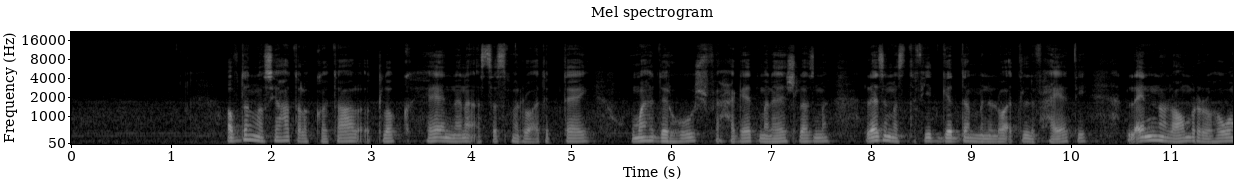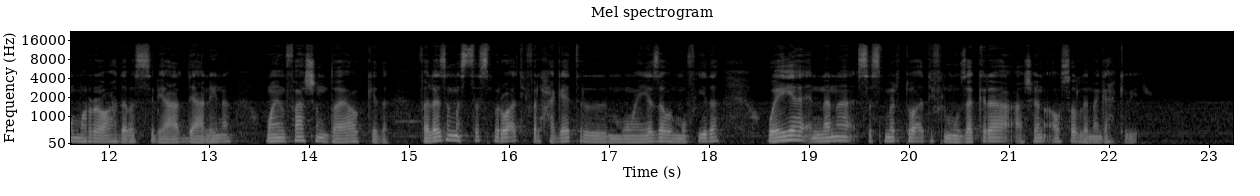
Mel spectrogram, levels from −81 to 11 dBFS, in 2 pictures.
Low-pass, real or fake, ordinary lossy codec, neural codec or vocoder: 14.4 kHz; real; none; none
